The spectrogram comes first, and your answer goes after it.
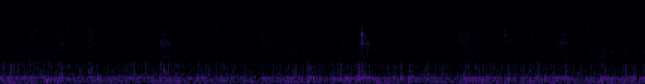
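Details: Sibling kittens grooming each other, purring steadily: a low continuous rumble fills the whole recording with only faint soft clicks above it, no other voices.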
